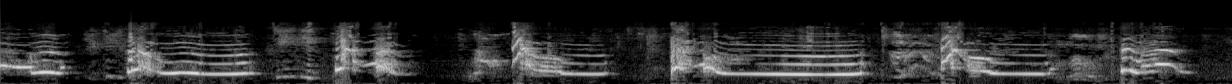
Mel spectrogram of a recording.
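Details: West Highland White Terrier named Bill, indoors, howling while watching a playback of his own and Ted's earlier howling. Drawn-out, tonal howls that dip and then hold steady, with short yips between them and a person speaking quietly.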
